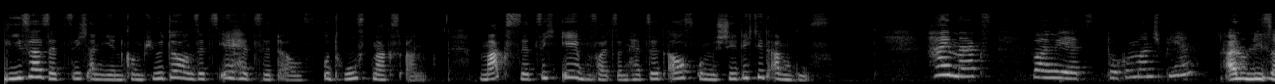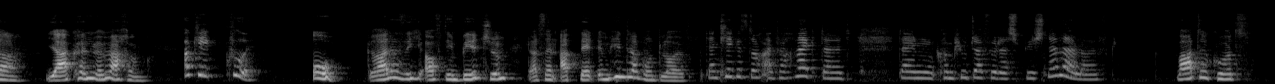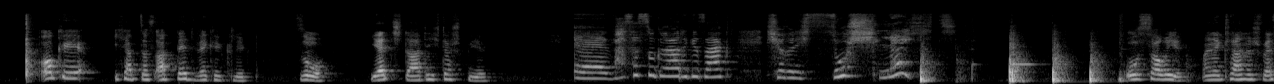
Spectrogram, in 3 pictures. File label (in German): Hoerspiel; Lisa Max; Siemens Stiftung; Inklusive Lernumgebungen von den Sinnen zum Messen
